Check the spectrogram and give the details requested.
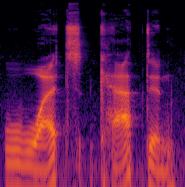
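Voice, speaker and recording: Low-voiced man giving casual game commentary. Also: drawn-out words, fairly bright tone. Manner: wry, joking asides. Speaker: gameplay streamer. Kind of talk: casual gameplay reaction commentary. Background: faint game music.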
